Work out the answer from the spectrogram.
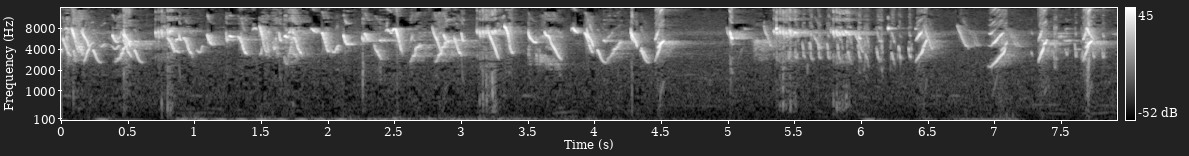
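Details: Saffron finches in a free-living wild flock, giving a continuous chorus of rapid, high, sharp chirps and trills from many birds, briefly pausing near the middle, with faint low thuds underneath.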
